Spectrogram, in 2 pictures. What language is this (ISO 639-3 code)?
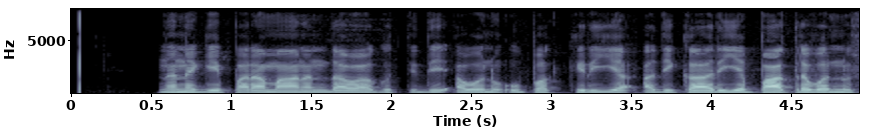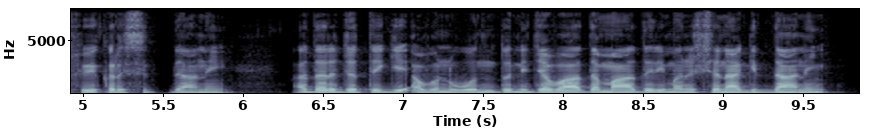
kan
